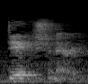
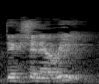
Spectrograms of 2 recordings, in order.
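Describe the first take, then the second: First: The stress is on the first syllable. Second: The stress is on a later syllable. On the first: The speaker calls it right. "The first syllable, right?" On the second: The speaker calls it wrong. "It's not"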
